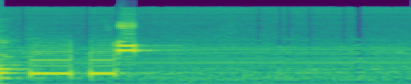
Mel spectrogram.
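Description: Short electronic beeps on a telephone line: two brief low beeps, then a quick higher double tone. After that a faint steady line hum.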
